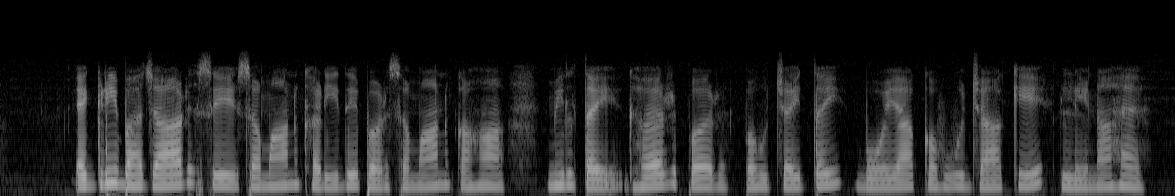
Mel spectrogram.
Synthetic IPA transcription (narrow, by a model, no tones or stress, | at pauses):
ɛɡɾibaːd͡ʒaːɾsesəmaːnkʰəɾiːd̪epɐɾsəmaːnkɐɦã | mɪlt̪əeɡʱɐɾpɐɾpɐɦʊ̃t͡ʃəjt̪əiboːjakəɦud͡ʒaːkeleːnaɦɛː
